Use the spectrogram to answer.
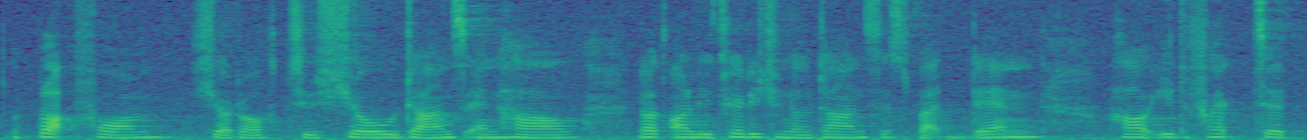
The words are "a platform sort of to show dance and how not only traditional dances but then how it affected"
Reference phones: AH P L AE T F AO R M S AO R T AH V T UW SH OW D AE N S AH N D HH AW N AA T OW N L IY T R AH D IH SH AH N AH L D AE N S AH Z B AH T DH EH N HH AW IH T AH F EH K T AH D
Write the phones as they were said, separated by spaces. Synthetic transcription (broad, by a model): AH P L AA T F AO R M SH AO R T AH F T UW SH OW D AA N S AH N HH AW N AA T OW N L IY T R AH D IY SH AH N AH L D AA N S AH S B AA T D EH N HH AW IH T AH F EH K T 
